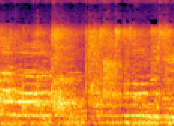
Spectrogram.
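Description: Plastic cups tapped and knocked on a tile floor in a cup-game rhythm, with hand claps and women singing along.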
